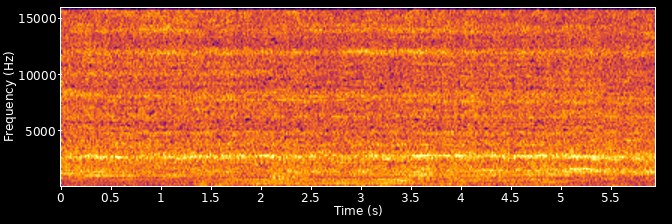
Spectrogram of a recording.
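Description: Steady, loud hissing noise with no single event standing out, like a fan or wind on the microphone.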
